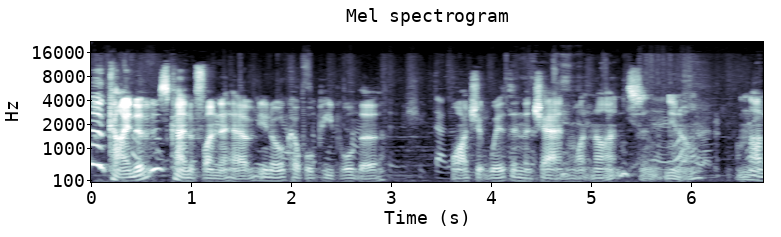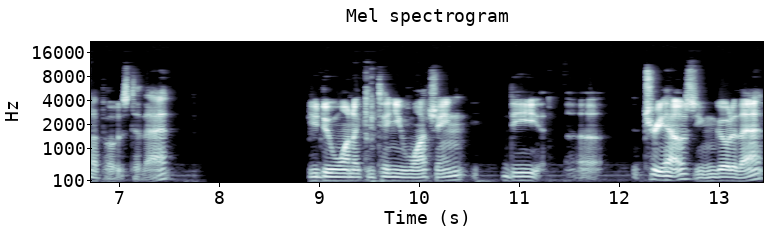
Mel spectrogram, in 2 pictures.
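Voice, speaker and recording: A man with a fairly low pitch speaks at a moderate pace with lively intonation. He leaves long, frequent pauses while music plays in the background. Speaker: streamer. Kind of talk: live stream watch-along chat. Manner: casual, halting.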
